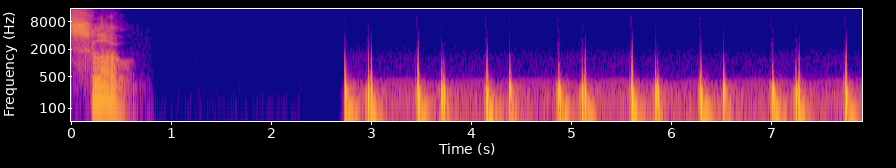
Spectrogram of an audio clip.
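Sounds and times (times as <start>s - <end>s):
speech: 0.0s - 0.6s
fast heartbeat with low double thuds: 2.7s - 7.9s.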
